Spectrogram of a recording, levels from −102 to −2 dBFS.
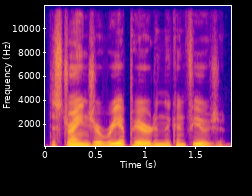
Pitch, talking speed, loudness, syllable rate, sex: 130 Hz, 195 wpm, -17 LUFS, 6.3 syllables/s, male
